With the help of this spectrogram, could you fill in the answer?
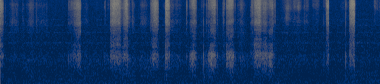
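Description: A charcoal stick scratches tree branch lines onto the solid surface of a tan kraft paper page in a spiral sketchbook. Roughly a dozen short, bright, hissy scratching strokes come in quick bursts over a quiet low background rumble.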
